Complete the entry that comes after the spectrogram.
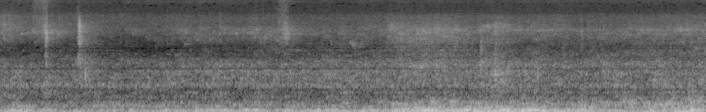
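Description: Low, steady rumble of a car engine and exhaust at low speed, heard from inside a moving car, swelling a little about four seconds in.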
